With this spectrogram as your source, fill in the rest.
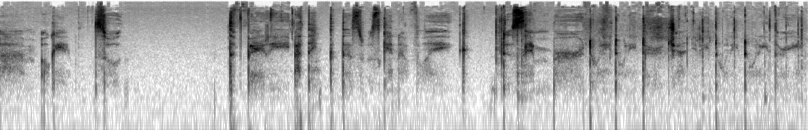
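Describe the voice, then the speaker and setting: A whispered voice goes at a moderate pace and stops often for long pauses. Background noise is noticeable throughout. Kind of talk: ASMR book review ramble. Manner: whispered, soft-spoken.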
